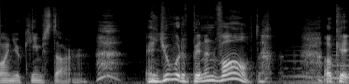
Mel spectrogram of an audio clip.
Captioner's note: gasps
